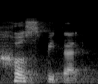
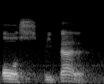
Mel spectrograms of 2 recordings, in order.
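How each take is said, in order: First: The word starts with a breathy h sound. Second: The word starts with no h sound. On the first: "en inglés, vean, la H tiene sonido de H" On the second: "En español, la H no suena en la palabra hospital"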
